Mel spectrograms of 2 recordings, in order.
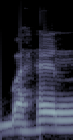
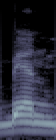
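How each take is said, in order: First: The middle h sound is pronounced. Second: The middle h sound is dropped. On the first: This is the standard form. "બહેન નહીં બોલીએ" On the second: This is the Kathiyawadi dialect form. "બેન બોલશું"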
